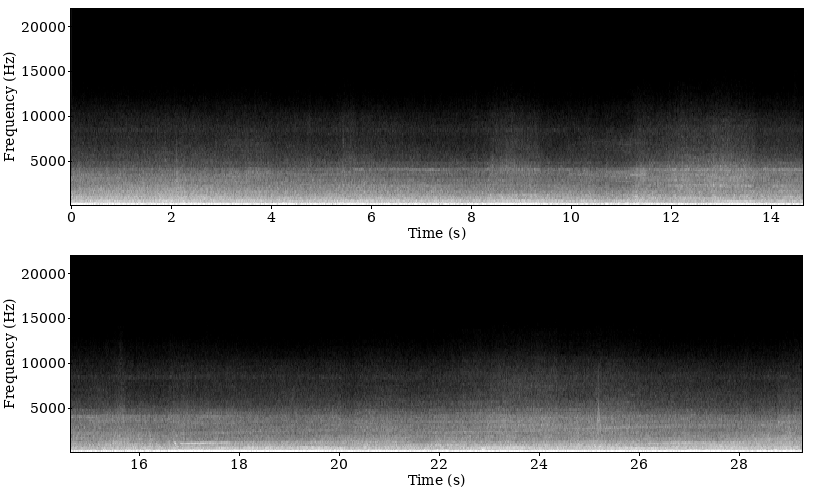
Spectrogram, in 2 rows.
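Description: Kawasaki ZRX1100's inline-four engine running under way, heard onboard: a steady low rumble with engine tones that slowly rise and fall as the bike speeds up and eases off, over continuous road noise.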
